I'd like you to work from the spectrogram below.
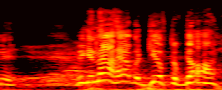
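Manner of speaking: normal talking voice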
